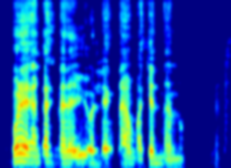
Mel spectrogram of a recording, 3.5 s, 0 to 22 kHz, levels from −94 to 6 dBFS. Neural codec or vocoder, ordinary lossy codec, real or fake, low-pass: vocoder, 44.1 kHz, 128 mel bands, Pupu-Vocoder; none; fake; none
